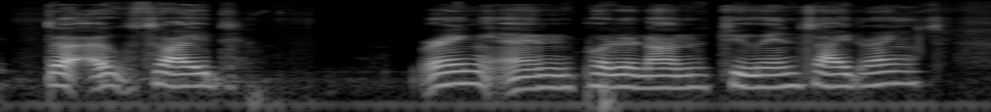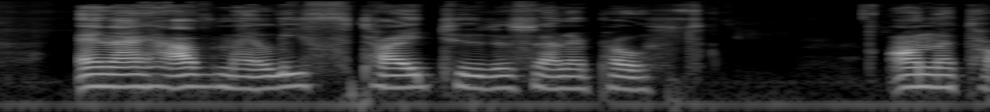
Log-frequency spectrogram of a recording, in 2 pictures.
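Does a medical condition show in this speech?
Yes: cerebral palsy.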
